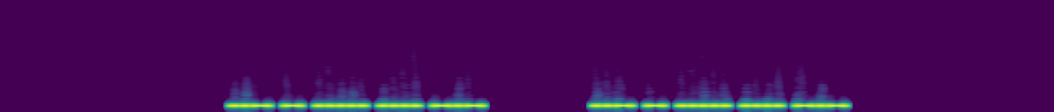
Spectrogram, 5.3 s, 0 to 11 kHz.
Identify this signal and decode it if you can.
Morse code, heard as a keyed tone, about 46 wpm, 700 Hz. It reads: UT5HK UT5HK
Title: DXCC-100 Call Signs - 5 Characters - Repeated 2x - 45wpm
